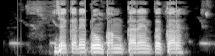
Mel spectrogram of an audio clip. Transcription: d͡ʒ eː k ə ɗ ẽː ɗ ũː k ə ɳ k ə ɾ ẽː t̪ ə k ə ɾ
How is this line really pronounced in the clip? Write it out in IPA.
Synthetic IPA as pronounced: d͡ʒ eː k ə ɗ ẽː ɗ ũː k ə m k ə ɾ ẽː t̪ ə k ə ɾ

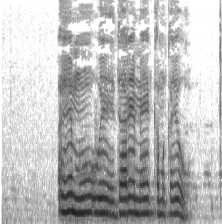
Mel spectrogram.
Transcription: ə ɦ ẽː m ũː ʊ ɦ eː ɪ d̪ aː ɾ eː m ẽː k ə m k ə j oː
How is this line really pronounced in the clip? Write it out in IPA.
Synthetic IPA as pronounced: ə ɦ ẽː m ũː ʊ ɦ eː ɪ d̪ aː ɾ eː m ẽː k ə m k ə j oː

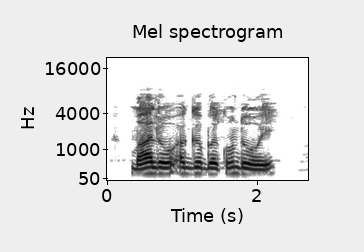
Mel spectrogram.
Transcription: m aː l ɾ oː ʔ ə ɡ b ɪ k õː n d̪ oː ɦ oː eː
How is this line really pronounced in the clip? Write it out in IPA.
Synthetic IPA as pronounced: m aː l ɾ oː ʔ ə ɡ b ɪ k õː n d̪ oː ɦ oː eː

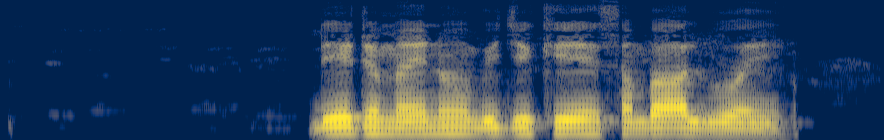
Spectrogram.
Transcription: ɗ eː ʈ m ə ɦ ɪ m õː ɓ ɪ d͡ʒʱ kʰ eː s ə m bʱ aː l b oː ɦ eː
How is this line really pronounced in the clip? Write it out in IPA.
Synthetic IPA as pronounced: ɗ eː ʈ m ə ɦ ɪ n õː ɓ ɪ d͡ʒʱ kʰ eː s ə m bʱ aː l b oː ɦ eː

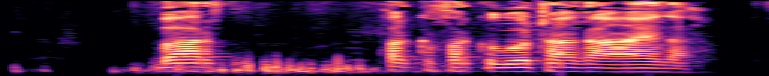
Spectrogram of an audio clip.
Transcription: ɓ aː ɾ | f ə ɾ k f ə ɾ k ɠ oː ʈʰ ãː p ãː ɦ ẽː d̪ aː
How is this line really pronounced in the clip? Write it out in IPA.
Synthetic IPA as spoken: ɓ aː ɾ | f ə ɾ k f ə ɾ k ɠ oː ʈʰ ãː k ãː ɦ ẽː d̪ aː

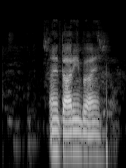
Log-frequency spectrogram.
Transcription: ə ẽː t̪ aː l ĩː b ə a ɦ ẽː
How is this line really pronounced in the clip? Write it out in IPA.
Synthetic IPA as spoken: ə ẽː t̪ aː ɾ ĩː b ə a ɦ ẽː

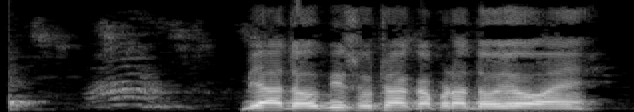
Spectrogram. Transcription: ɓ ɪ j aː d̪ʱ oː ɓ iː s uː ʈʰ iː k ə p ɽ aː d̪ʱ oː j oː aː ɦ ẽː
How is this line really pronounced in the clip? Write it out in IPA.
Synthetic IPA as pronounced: ɓ ɪ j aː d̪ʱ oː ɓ iː s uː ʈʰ aː k ə p ɽ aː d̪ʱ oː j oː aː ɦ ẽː

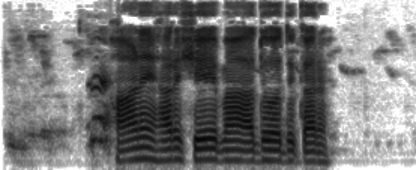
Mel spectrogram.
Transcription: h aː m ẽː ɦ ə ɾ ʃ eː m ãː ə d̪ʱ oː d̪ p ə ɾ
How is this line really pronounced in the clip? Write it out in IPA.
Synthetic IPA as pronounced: h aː ɳ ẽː ɦ ə ɾ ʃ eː m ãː ə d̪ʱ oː d̪ k ə ɾ

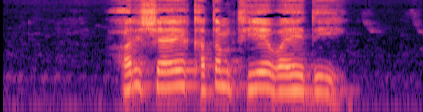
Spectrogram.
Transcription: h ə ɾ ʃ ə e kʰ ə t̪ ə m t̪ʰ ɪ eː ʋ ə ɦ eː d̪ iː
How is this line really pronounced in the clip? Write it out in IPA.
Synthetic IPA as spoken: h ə ɾ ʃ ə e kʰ ə t̪ ə m t̪ʰ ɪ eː ʋ ə ɦ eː d̪ iː

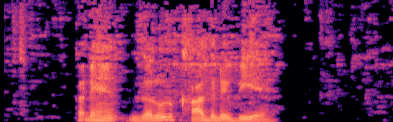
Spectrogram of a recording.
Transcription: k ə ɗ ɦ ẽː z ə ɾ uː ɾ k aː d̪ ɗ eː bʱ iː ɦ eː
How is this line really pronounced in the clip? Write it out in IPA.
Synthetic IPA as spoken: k ə ɗ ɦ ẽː z ə ɾ uː ɾ kʰ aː d̪ ɗ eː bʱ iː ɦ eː

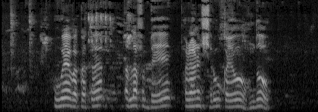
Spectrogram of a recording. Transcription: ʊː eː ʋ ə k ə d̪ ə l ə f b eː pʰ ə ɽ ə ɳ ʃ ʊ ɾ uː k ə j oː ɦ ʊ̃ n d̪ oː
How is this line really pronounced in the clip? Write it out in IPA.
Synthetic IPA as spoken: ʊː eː ʋ ə k ə t̪ ə l ə f b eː pʰ ə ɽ ə ɳ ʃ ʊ ɾ uː k ə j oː ɦ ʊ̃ n d̪ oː

